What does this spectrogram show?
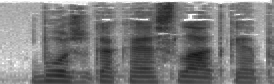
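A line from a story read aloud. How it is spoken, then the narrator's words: Breathless mutter. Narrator (Russian): пробормотал он, задыхаясь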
